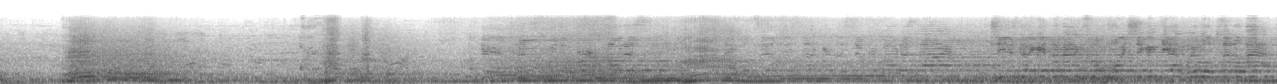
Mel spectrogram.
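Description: Monster truck engine revving hard, its pitch rising and falling repeatedly as the truck is driven through its freestyle run, with voices over it.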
